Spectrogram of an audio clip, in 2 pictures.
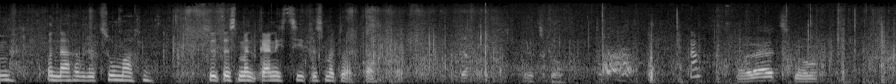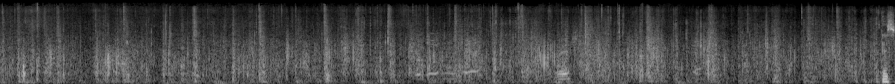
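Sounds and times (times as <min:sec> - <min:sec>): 
speech: 0:00.0 - 0:04.0, 0:04.6 - 0:05.8, 0:07.4 - 0:08.4, 0:14.6 - 0:15.0
horses walking along a trail, hooves clip-clopping: 0:00.0 - 0:17.9.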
